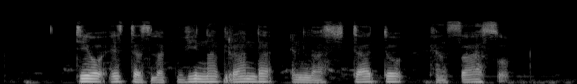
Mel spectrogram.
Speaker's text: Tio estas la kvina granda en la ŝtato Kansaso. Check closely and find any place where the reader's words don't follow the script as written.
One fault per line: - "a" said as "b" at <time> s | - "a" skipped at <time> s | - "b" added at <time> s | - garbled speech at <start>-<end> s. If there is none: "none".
none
